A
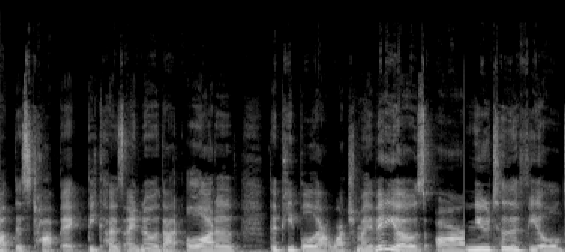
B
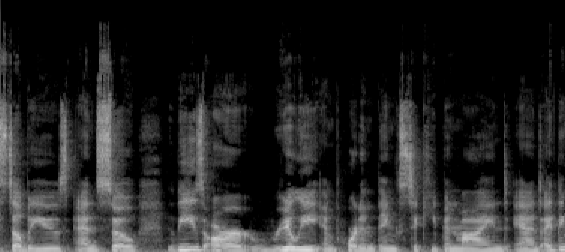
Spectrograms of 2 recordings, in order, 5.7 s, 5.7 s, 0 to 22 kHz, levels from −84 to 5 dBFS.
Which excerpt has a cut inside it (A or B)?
A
